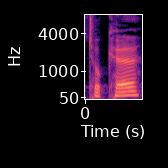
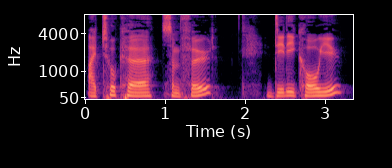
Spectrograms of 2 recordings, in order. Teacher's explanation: We have the H deletion, which is where the H at the beginning of words is removed and the consonant or the sound that the word before the word with H ends with carries on over onto the next word.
